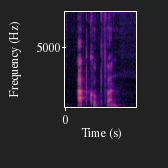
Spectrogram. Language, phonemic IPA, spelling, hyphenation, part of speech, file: German, /ˈʔapˌkʊpfɐn/, abkupfern, ab‧kup‧fern, verb, De-abkupfern.ogg
- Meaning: to plagiarize, to copy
